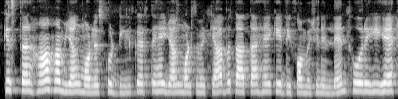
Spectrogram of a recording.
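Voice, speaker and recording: A woman physics teacher from Pakistan giving a lecture, explaining step by step and slowing down to spell out formulas. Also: on the high side, steady tone, a little mellow. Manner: explains step by step, mixing English terms into Urdu.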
